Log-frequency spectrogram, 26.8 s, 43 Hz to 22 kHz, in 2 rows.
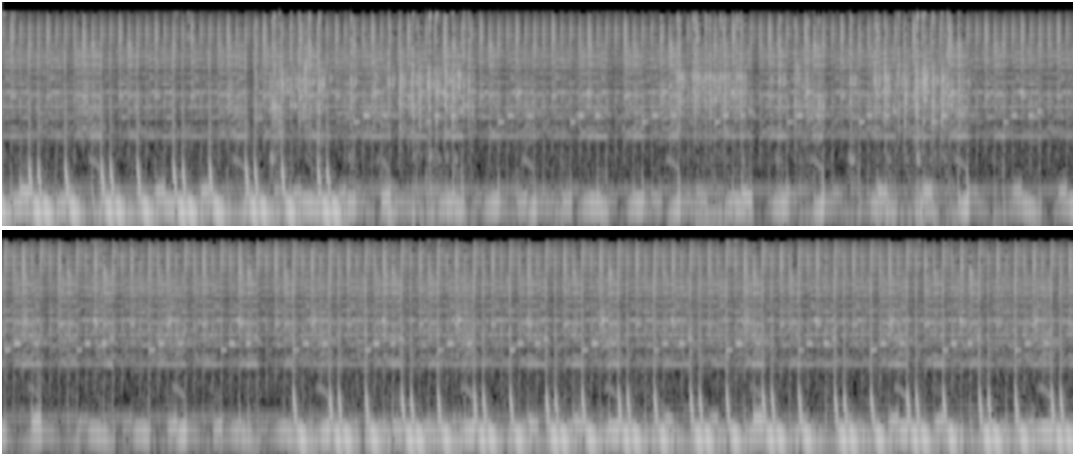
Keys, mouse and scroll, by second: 0.0 click, 2.2 click, 3.1 Caps_Lock, 3.3-6.2 typing, 8.4 BackSpace, 8.5 BackSpace, 8.7 BackSpace, 8.9 BackSpace, 10.0 Caps_Lock, 10.6-12.2 typing, 14.5 click, 18.7 click, 22.5 click, 24.7 click.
